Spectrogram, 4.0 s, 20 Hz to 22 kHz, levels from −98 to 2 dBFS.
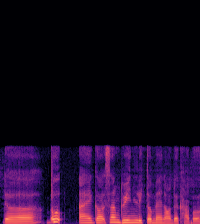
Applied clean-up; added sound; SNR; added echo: neural mask model Resemble Enhance denoiser.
